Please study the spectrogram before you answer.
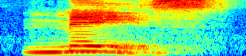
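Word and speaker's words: maïs: is a conjunction but when we put trima on I it becomes maze which is maze maze you see we have put three more on I so the sound of I is stressed more me mace another example is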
